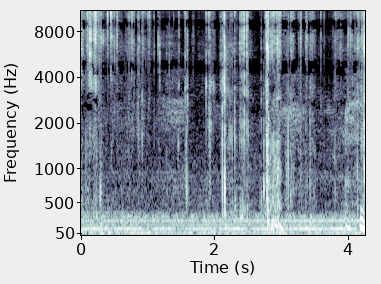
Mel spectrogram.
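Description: Clear plastic shrink wrap being torn and crinkled off a small cardboard AirPods box, with scattered sharp crackles that bunch up in the second half.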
